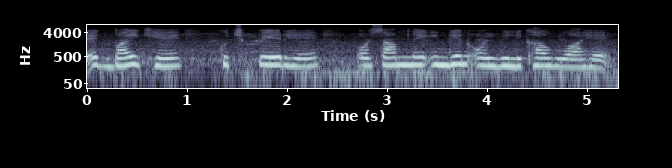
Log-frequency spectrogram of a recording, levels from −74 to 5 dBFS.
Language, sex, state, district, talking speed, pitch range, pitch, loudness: Hindi, female, Arunachal Pradesh, Lower Dibang Valley, 160 wpm, 220-245 Hz, 230 Hz, -15 LUFS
